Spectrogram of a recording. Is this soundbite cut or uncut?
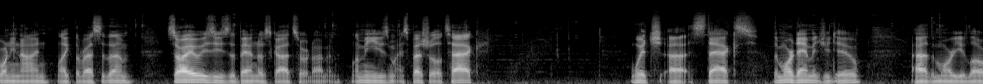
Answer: uncut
